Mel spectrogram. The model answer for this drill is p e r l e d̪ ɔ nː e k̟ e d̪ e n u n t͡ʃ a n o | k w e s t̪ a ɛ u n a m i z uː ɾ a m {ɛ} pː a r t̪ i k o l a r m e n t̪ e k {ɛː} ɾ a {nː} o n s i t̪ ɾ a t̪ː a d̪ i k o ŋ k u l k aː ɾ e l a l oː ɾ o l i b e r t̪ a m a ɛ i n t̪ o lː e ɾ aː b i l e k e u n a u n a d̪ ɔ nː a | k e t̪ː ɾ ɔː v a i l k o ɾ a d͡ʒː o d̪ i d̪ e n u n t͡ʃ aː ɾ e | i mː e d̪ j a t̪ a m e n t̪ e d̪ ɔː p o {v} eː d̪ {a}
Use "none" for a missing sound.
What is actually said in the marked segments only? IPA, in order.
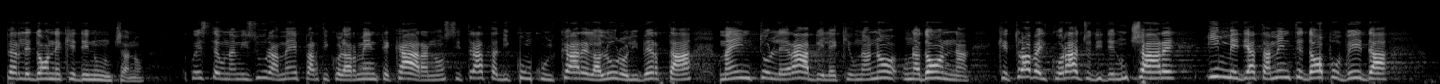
ɛ, aː, n, v, a

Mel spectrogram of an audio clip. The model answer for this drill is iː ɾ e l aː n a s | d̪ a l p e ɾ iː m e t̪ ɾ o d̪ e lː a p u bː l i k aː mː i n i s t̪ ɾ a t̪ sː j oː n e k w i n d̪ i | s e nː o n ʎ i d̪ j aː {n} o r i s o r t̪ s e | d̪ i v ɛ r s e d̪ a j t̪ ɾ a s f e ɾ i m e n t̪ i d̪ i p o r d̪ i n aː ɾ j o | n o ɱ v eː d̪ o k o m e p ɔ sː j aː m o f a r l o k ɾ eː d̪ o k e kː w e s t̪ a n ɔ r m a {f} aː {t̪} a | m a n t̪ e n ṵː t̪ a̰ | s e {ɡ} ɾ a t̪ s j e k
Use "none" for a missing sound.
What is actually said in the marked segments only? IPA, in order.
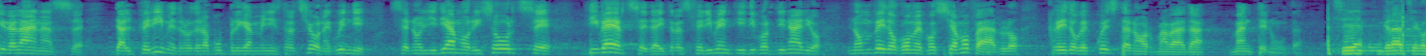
m, v, d̪, ɡ

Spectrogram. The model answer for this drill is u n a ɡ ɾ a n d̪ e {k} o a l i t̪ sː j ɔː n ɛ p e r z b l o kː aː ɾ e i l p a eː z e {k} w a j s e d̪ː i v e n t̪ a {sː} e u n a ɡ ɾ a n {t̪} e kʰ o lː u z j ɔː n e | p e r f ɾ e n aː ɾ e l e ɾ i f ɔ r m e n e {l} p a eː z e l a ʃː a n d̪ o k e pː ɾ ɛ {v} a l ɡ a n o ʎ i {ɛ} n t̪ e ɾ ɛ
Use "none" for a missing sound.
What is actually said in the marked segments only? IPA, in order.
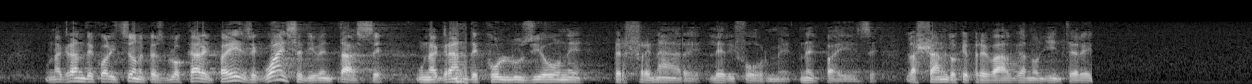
k, ɡ, sː, d̪, l, v, i

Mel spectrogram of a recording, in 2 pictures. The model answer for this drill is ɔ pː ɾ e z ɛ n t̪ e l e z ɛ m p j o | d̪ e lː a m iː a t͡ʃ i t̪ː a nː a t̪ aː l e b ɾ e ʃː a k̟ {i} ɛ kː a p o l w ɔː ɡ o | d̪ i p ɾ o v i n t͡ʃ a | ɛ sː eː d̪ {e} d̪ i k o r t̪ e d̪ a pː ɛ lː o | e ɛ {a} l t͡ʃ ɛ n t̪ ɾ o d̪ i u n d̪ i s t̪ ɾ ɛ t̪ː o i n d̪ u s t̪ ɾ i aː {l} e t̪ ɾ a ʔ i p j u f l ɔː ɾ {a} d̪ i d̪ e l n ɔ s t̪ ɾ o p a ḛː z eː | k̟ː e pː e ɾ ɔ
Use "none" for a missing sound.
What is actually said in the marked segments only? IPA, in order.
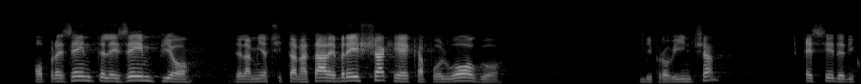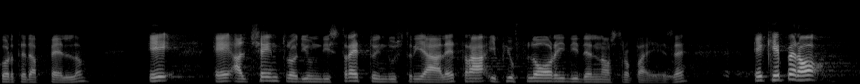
e, e, a, l, i

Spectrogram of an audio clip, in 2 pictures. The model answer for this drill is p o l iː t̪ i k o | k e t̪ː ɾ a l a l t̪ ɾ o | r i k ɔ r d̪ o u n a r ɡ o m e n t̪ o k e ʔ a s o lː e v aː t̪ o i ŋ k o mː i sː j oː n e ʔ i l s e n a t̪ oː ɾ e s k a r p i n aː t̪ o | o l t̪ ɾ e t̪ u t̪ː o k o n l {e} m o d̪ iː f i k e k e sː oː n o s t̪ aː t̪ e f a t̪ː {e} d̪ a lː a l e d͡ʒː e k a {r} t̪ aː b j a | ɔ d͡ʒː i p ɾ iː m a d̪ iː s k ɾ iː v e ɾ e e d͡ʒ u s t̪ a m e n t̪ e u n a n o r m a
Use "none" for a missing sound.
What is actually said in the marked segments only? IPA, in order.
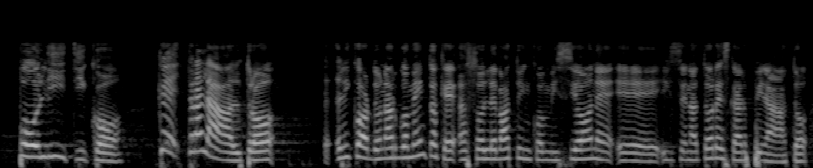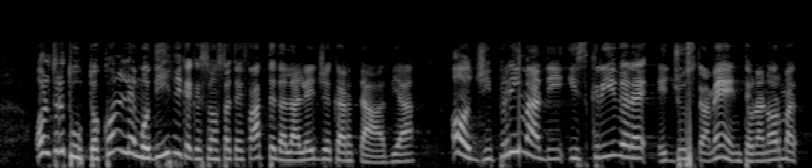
e, e, r

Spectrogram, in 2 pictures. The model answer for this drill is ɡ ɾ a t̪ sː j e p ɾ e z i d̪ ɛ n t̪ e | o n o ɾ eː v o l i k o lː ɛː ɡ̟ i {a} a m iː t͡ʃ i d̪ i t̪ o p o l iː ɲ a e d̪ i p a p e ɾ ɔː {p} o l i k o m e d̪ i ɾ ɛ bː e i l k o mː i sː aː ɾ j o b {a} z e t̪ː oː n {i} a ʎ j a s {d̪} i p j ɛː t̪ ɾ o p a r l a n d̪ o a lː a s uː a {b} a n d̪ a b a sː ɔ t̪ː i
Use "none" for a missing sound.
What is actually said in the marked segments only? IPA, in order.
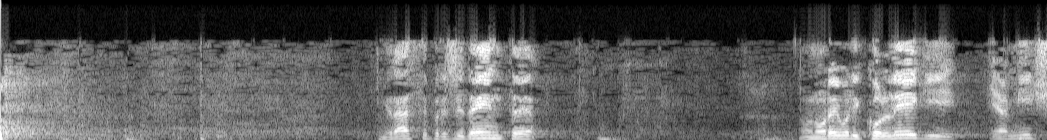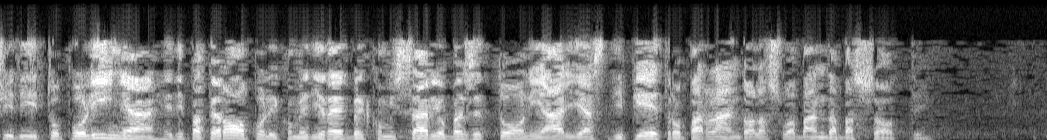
e, p, a, i, d̪, b

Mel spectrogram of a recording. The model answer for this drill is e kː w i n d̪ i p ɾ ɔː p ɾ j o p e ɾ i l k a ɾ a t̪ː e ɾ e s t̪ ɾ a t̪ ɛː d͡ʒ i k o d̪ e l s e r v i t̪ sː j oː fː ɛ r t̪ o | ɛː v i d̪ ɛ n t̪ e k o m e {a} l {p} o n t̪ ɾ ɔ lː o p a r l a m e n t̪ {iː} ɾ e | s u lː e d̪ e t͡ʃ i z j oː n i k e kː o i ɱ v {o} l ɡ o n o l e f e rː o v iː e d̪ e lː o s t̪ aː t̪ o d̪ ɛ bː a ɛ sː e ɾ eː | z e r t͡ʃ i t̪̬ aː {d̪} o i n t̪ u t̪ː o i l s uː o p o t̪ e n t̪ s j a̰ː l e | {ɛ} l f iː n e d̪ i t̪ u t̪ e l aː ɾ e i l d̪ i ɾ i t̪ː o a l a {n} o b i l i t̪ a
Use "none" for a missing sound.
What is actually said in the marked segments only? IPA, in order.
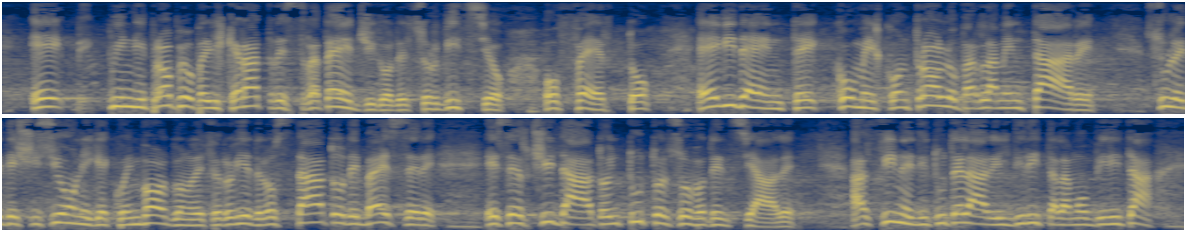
i, k, aː, ɔ, t̪, a, m

